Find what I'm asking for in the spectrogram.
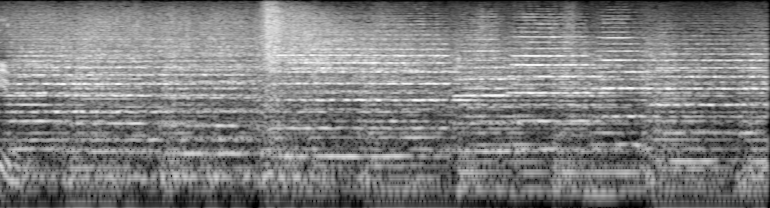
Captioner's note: none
